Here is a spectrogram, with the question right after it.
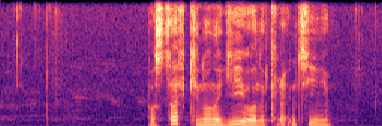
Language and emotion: Russian, neutral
